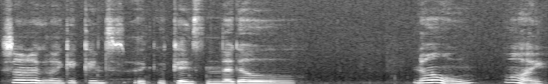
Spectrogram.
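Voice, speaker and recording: A woman acts out a drunk, happy girlfriend in an audio roleplay. She drawls very slowly in a soft, fairly high, mellow voice that often slips toward a whisper. Her talk is goofy and lovestruck, full of halting repeats. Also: creaky, heavily acted, poor audio. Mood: sleepy, protesting. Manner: rambling, halting, repeating words, giggly. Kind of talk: ASMR roleplay, voicemail monologue.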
